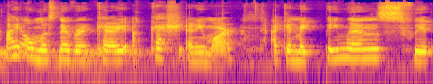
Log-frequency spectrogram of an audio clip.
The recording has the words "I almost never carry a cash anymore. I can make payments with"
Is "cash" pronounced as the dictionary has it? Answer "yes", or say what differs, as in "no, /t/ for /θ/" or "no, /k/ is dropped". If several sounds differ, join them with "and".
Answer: yes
